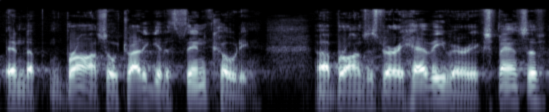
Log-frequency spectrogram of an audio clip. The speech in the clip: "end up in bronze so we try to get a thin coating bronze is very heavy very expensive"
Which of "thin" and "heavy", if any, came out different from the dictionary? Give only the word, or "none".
none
